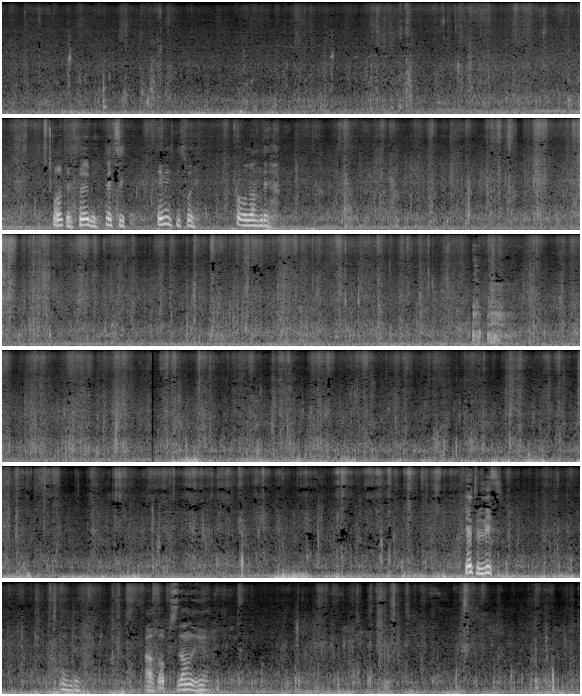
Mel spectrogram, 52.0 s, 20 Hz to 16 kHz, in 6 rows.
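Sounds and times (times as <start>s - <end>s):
footsteps on dirt trail: 0.0s - 52.0s
wind buffeting microphone: 28.4s - 31.4s, 38.6s - 41.5s.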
